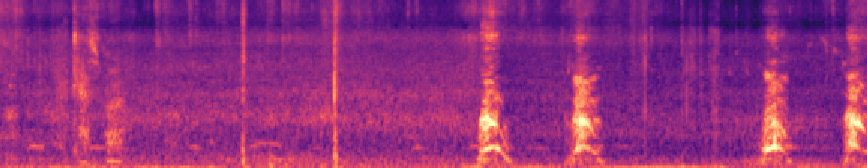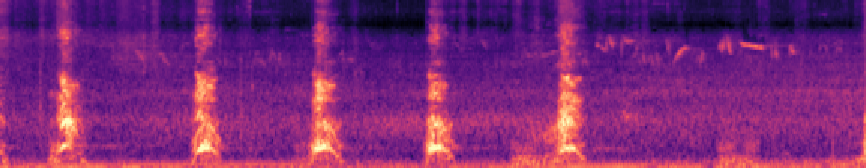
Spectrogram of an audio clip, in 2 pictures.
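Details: Cocker spaniel dog in a park in snow, freaking out at a very small snowman while wagging its tail; sharp barks about every half second to second, around ten in total, with faint human voices behind.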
